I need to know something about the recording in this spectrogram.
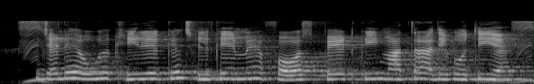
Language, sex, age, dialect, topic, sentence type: Hindi, female, 18-24, Kanauji Braj Bhasha, agriculture, statement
